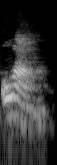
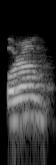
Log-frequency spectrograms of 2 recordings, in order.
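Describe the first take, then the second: First: It is said Terengganu-style, with the R dropped. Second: It is said with the R sounded.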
